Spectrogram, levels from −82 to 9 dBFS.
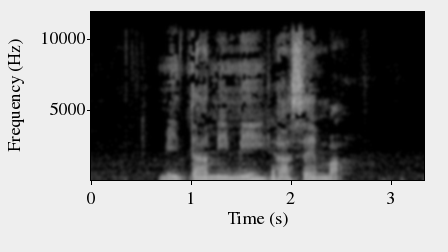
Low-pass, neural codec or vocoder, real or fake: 10.8 kHz; none; real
